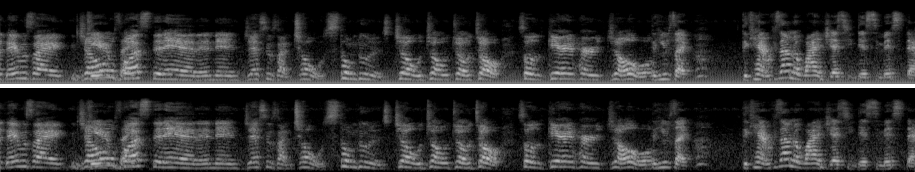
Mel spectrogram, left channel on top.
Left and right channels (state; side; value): noise; left; hum, 14 dB below the sound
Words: they was like, Joe busted in, and then Jesse was like, Joe, don't do this. Joe. So Garrett heard Joe. And he was like, the camera, because I don't know why Jesse dismissed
